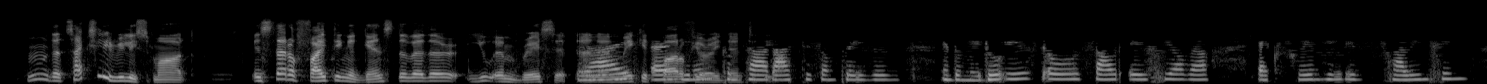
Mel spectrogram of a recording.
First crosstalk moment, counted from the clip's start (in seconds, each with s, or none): 5.8 s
